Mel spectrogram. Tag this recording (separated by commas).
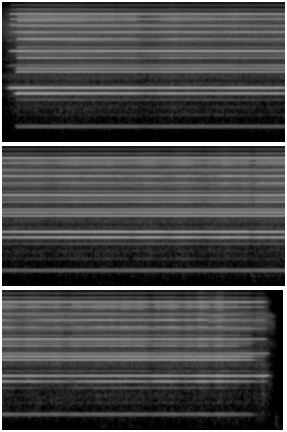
Music, Harmonica, Musical instrument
